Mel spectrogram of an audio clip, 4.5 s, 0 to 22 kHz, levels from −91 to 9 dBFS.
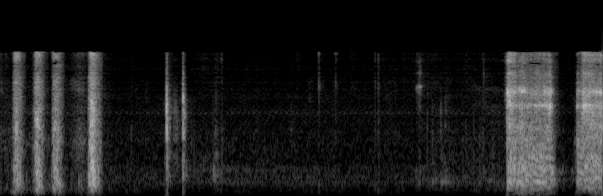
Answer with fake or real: fake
